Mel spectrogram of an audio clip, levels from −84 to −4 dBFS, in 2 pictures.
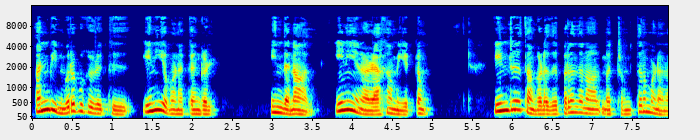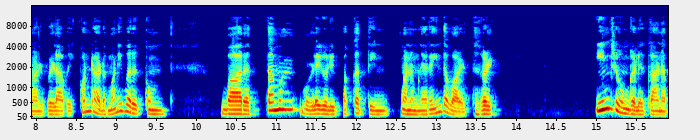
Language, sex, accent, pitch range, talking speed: Tamil, female, native, 135-230 Hz, 100 wpm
